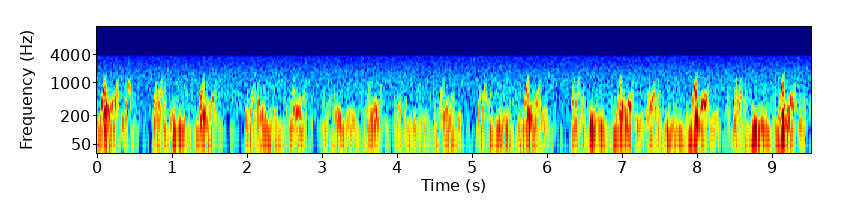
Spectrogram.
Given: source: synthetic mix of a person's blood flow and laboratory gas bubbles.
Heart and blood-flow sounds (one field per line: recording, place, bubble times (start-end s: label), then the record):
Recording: Doppler ultrasound of blood flow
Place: precordium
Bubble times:
0.35-0.49 s: bubbles
0.75-0.93 s: bubbles
From the record:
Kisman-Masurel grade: 111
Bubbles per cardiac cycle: 1 to 2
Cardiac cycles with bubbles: 1 to 10%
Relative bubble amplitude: barely perceptible (0.100 to 0.250)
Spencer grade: 1 (occasional bubble signal discernible with the cardiac motion signal, with majority of cardiac periods free of bubbles)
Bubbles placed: only in the low amplitude regions of the cardiac cycle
